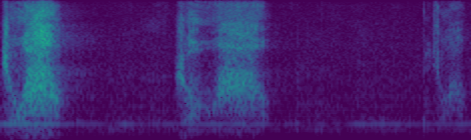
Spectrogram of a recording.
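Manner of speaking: urgent unvoiced whisper; whispered call. Peter secretly calling John at dinner, whispered. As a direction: hiss his name across the table.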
